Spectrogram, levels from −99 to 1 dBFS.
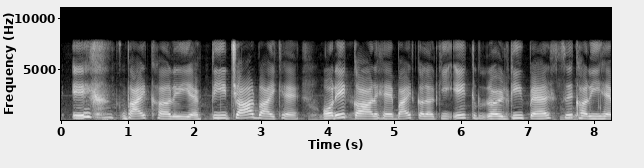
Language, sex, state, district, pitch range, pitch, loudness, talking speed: Hindi, female, Uttar Pradesh, Etah, 215-270 Hz, 230 Hz, -16 LUFS, 150 wpm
